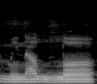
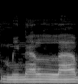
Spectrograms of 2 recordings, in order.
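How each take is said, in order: First: The l sound is heavy and thick. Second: The l sound is light and thin. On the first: The speaker calls it right. "জবর থাকলে এটা মোটা হবে" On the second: The speaker calls it wrong. "মিনাল্লাহ বলা যাবে না"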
